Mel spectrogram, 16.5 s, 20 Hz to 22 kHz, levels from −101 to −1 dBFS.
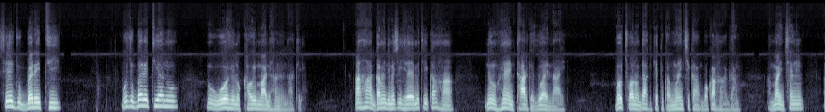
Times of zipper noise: none

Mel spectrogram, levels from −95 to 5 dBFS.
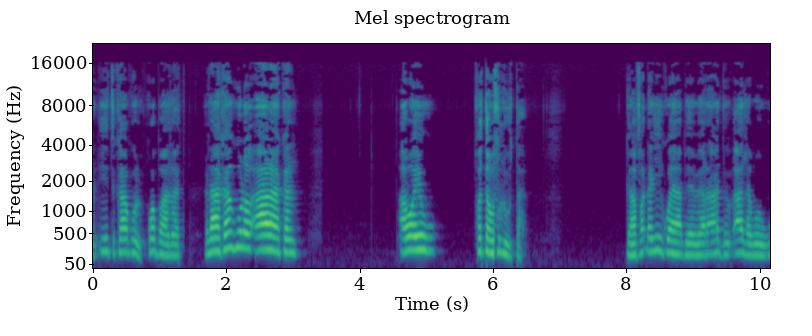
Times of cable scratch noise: none

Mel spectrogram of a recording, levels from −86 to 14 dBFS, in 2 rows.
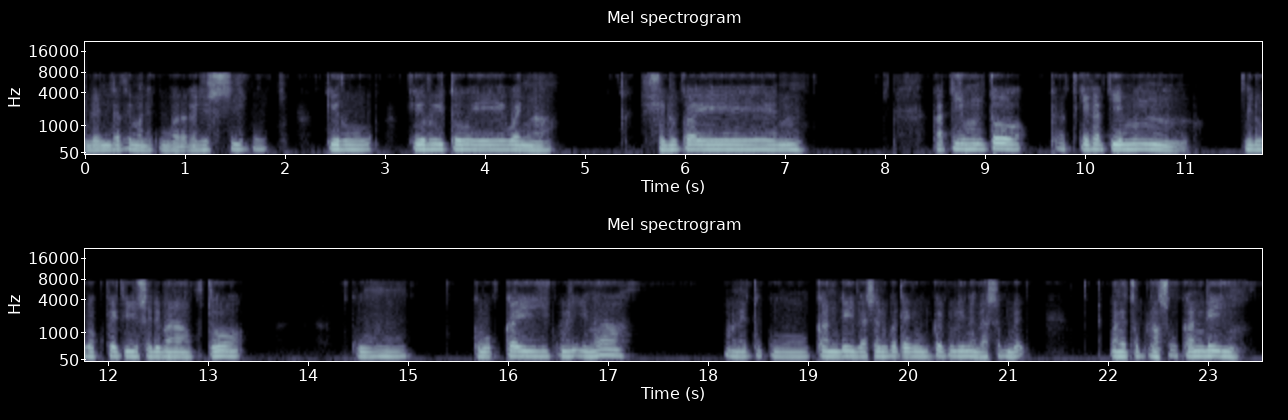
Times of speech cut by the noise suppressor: none

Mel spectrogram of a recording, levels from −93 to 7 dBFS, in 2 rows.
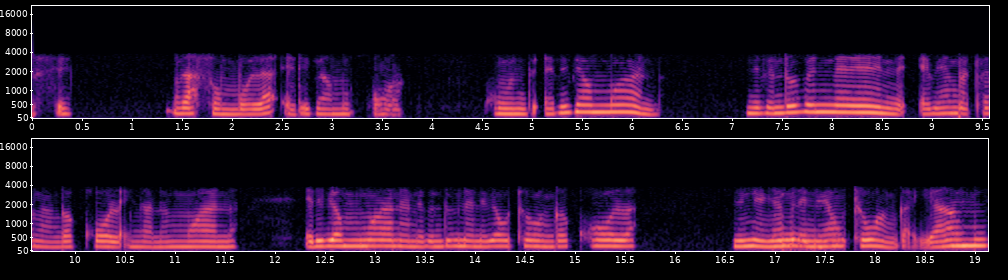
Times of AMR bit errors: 3.17-3.86, 9.15-9.61, 12.84-13.29, 14.52-14.78, 16.96-17.81, 18.64-18.98

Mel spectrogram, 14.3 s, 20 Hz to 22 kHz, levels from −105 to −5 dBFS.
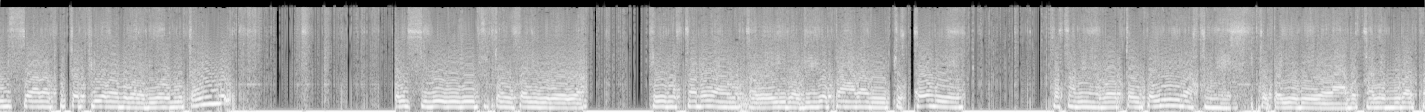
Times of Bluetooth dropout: none

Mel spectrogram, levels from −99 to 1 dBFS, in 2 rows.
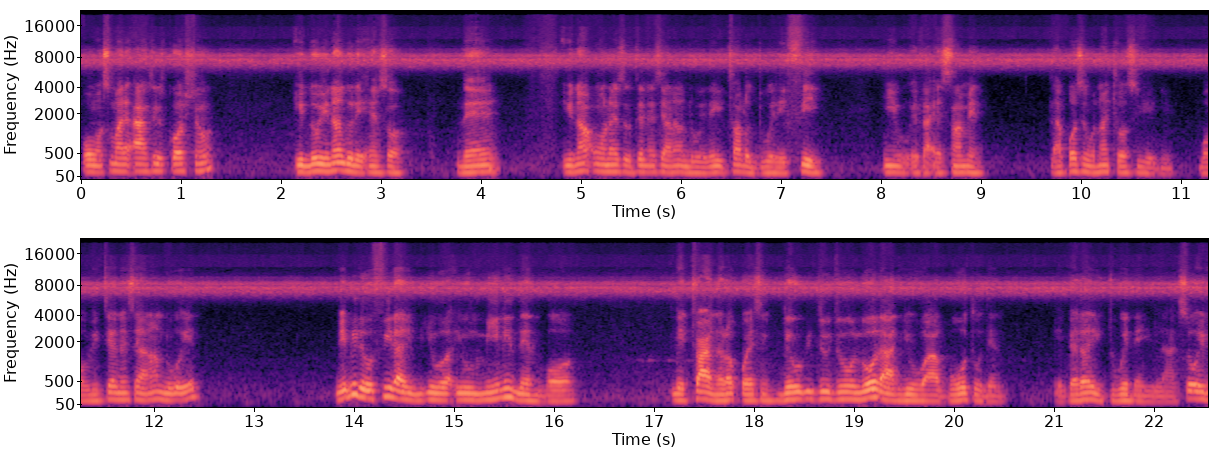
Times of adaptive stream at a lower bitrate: none

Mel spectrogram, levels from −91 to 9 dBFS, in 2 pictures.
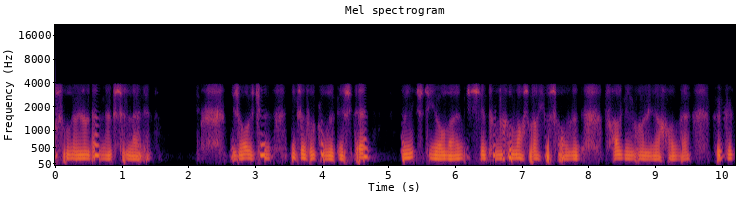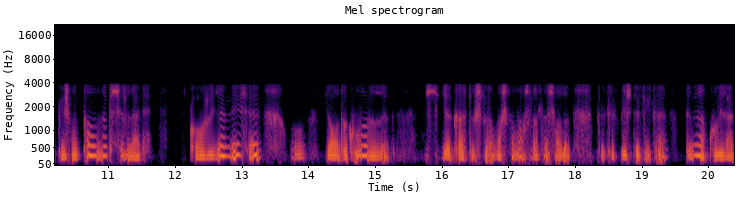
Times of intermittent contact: none

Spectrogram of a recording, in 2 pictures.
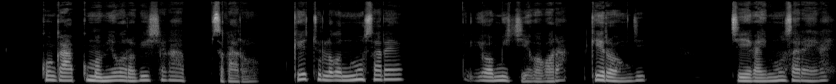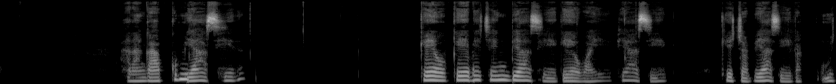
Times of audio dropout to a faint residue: none

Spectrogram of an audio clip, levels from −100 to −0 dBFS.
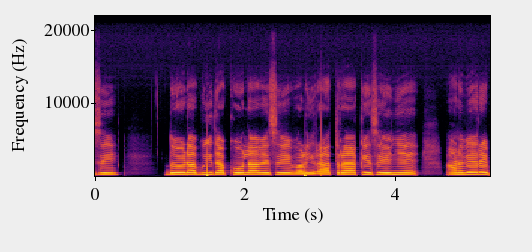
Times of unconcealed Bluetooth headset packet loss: none

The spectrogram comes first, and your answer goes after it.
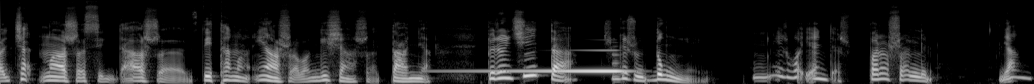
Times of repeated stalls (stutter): none

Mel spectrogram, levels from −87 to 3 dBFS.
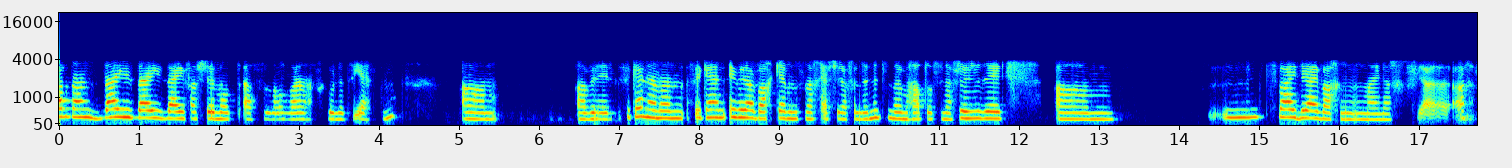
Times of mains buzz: none

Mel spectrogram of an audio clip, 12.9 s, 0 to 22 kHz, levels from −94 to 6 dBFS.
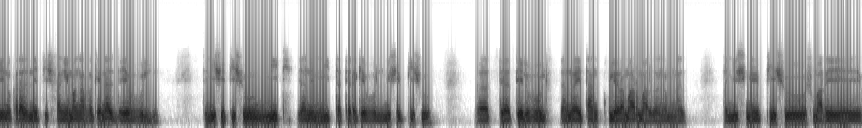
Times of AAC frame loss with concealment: none

